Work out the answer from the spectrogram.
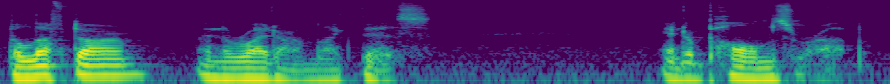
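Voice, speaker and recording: An actor playing a dazed, delusional injured man recounting an ordeal in an audio horror drama, halting and detached, with hushed phrases. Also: low voice, husky. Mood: stunned, halting. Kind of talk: first-person audio horror drama monologue.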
